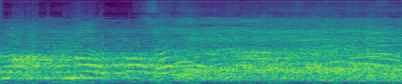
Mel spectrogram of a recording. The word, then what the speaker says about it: মোহাম্মদ: আপনারা সবাই একবার বলুন মোহাম্মদ, আপনারা উচ্চারণ করুন মোহাম্মদ। জ্ঞান করতে কোন নবীর নাম নিলে দুই ঠোঁটে ঠোঁট ঠেকছে, বলুন মোহাম্মদ।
